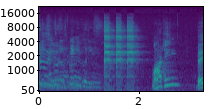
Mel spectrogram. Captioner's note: buzz buzz buzz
